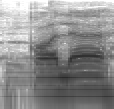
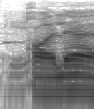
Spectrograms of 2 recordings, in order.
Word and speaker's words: قلعہ: پڑھتے اور بولتے ہیں، جبکہ یہ قاف کے نیچے زیر نہیں ہے، اس کا جو صحیح تلفظ ہے وہ قاف کے اوپر زبر کے ساتھ ہے، یہ قلعہ ہے، قلعہ نہیں ہے بلکہ قلعہ ہے، قاف کے اوپر ہمیشہ زبر کے ساتھ استعمال ہوگا۔ اگلا غلط لفظ سمت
